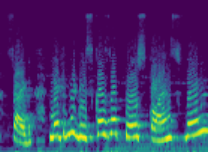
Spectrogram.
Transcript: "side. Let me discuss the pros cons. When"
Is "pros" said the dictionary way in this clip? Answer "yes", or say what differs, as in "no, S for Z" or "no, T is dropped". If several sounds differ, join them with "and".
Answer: no, R is dropped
